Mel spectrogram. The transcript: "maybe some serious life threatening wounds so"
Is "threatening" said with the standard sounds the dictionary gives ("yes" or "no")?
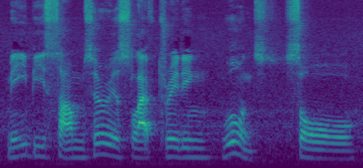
no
